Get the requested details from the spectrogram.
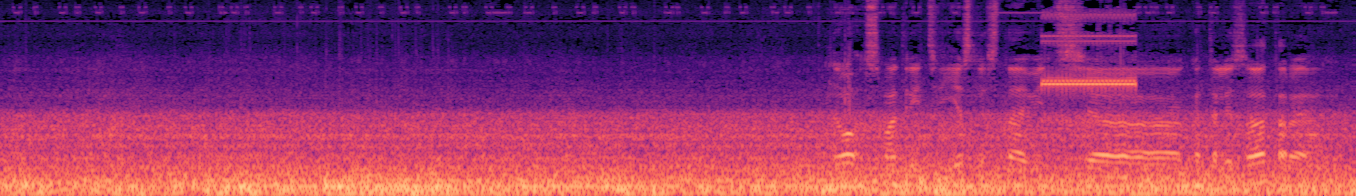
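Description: A car drives steadily along a road, its engine and tyres rumbling low inside the cabin.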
